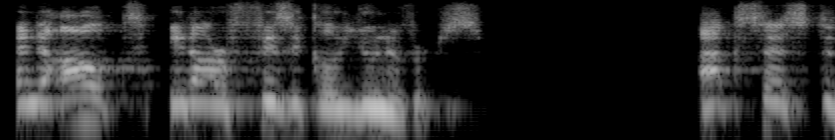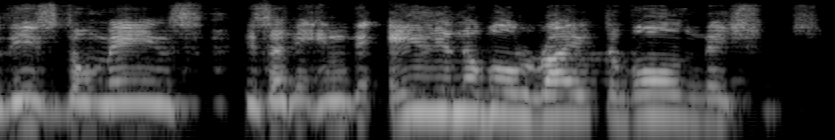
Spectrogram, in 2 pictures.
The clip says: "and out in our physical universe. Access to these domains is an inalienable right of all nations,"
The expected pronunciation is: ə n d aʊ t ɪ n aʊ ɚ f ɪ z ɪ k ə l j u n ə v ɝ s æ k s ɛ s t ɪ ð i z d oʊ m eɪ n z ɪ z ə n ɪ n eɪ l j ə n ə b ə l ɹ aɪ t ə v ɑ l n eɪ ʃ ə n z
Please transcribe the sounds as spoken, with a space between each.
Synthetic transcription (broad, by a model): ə n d aʊ t ɪ n aʊ ɚ f ɪ z ɪ k ə l j u n ə v ɝ s æ k s ɛ s t ɪ ð i z d oʊ m eɪ n z ɪ z ə n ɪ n eɪ l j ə n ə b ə l ɹ aɪ t ə v ɑ l n eɪ ʃ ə n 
